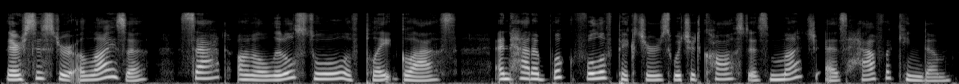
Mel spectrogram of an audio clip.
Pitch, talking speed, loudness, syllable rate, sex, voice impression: 235 Hz, 170 wpm, -19 LUFS, 4.0 syllables/s, female, very feminine, slightly young, very adult-like, thin, tensed, slightly weak, bright, slightly hard, clear, slightly fluent, slightly raspy, cute, slightly cool, intellectual, slightly refreshing, very sincere, very calm, friendly, reassuring, unique, elegant, sweet, lively, kind, slightly sharp, slightly modest, light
